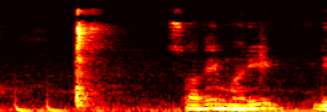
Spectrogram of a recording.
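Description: A sudden short swish about half a second in that fades quickly, followed by a man talking.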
